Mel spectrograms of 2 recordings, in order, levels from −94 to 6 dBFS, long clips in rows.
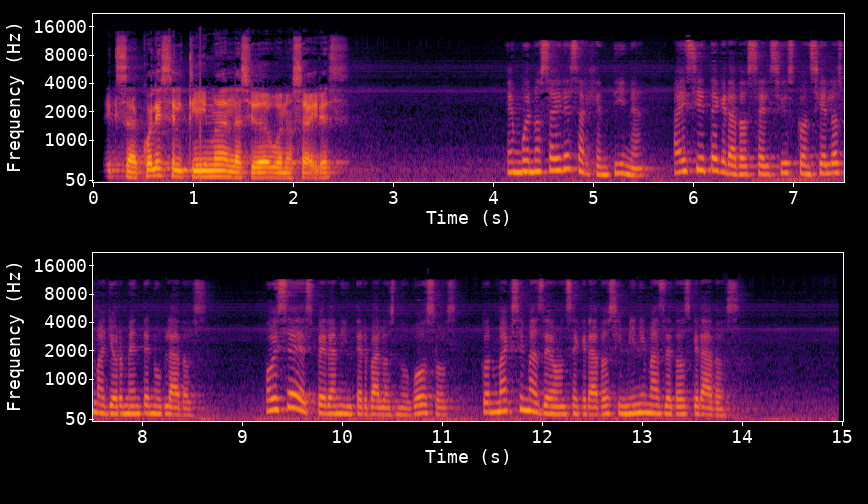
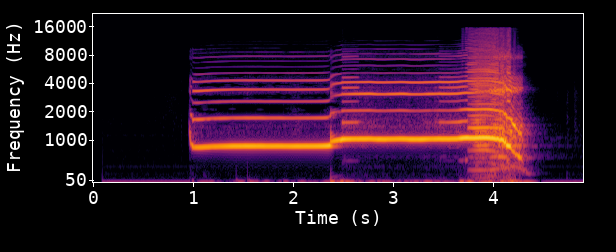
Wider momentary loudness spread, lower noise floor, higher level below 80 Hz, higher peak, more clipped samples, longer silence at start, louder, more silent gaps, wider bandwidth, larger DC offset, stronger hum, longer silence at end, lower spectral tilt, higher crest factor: first, 14 LU vs 10 LU; second, -53 dBFS vs -80 dBFS; first, -48 dBFS vs -54 dBFS; first, -2 dBFS vs -6 dBFS; neither; second, 0.15 s vs 0.95 s; second, -22 LUFS vs -14 LUFS; neither; second, 13.5 kHz vs 15.5 kHz; neither; neither; about the same, 0.65 s vs 0.55 s; first, -5.5 dB/octave vs 1 dB/octave; first, 20 dB vs 10 dB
